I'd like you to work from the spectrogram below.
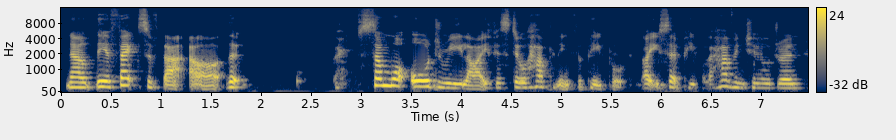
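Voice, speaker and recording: Woman, middle-aged, croaky, interview guest, explanatory, thoughtful restarts. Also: medium pitch, expressive, normal speed. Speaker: guest therapist.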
